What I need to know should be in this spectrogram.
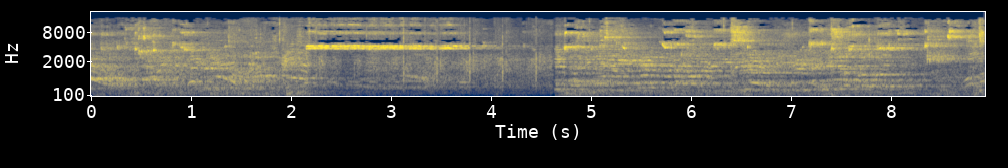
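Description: Spectators and players shout and cheer in an echoing gym.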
